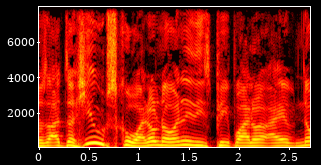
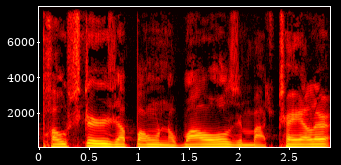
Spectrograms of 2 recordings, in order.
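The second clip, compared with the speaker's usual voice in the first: Sling Blade voice; 3 semitones lower than usual. Acted. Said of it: "kind of a character like this, uh-huh, kinda like a Sling Blade motivated character".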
